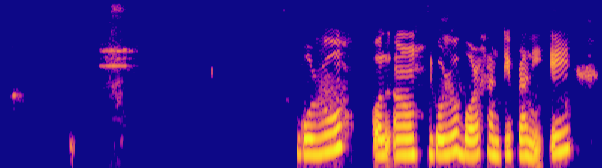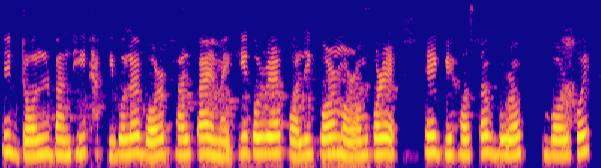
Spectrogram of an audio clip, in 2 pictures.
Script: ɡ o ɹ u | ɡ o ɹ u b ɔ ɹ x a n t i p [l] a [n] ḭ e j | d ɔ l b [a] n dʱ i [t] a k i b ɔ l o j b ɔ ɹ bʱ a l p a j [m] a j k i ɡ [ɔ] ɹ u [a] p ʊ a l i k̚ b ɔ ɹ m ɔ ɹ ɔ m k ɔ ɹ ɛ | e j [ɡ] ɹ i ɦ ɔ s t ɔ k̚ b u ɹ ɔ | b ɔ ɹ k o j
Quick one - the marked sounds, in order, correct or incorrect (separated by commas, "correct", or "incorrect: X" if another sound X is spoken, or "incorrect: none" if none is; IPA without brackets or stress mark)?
incorrect: ɹ, correct, correct, incorrect: tʰ, correct, incorrect: o, incorrect: ɛ, correct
